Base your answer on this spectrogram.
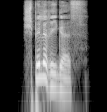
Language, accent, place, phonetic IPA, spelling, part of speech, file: German, Germany, Berlin, [ˈʃpɪləʁɪɡəs], spilleriges, adjective, De-spilleriges.ogg
- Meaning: strong/mixed nominative/accusative neuter singular of spillerig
